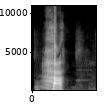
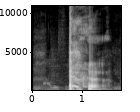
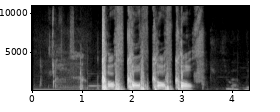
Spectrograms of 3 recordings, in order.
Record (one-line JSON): {"exhalation_length": "1.3 s", "exhalation_amplitude": 32768, "exhalation_signal_mean_std_ratio": 0.35, "cough_length": "1.8 s", "cough_amplitude": 32768, "cough_signal_mean_std_ratio": 0.37, "three_cough_length": "4.4 s", "three_cough_amplitude": 32768, "three_cough_signal_mean_std_ratio": 0.44, "survey_phase": "beta (2021-08-13 to 2022-03-07)", "age": "45-64", "gender": "Male", "wearing_mask": "No", "symptom_none": true, "smoker_status": "Current smoker (1 to 10 cigarettes per day)", "respiratory_condition_asthma": false, "respiratory_condition_other": false, "recruitment_source": "REACT", "submission_delay": "3 days", "covid_test_result": "Negative", "covid_test_method": "RT-qPCR"}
